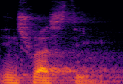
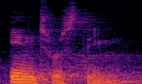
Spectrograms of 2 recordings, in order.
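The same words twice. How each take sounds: First: The stress is on a later syllable. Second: The stress is on the first syllable. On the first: "but the majority say" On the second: "The stress is given to the first part of the words"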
